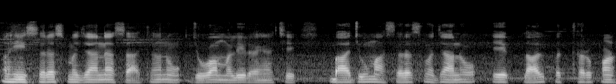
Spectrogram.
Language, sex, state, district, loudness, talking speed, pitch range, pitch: Gujarati, male, Gujarat, Gandhinagar, -20 LUFS, 145 wpm, 105-115 Hz, 110 Hz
